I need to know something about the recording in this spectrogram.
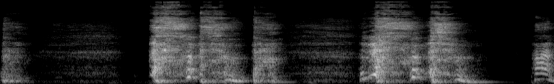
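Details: Adult man having a coughing fit: harsh, repeated coughs in two clusters with breaths between.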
